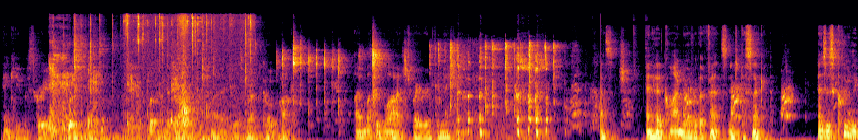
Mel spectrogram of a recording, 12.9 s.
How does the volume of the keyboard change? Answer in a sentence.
The loudness of the keyboard goes up.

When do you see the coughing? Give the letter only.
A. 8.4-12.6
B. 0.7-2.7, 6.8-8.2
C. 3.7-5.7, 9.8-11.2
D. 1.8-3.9
B.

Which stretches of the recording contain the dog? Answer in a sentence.
The dog can be heard from 8.4 to 12.6 s.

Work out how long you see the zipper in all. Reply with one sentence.
The zipper can be heard for 2 seconds in total.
